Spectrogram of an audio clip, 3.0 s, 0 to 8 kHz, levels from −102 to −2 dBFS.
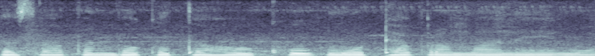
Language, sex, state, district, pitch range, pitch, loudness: Marathi, female, Maharashtra, Chandrapur, 200-215 Hz, 210 Hz, -14 LUFS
